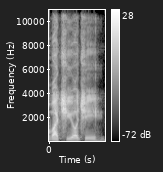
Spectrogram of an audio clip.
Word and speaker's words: Bacchiocchi: Por Samuel Bacchiocchi o Bacciochi, si quiere una pronunciación más italiana.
